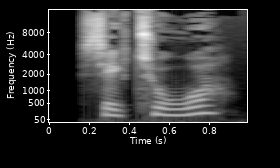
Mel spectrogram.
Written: sektor

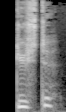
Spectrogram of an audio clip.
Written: dyste

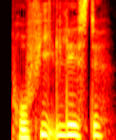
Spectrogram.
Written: profilliste

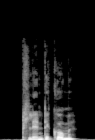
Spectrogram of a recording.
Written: plantekumme

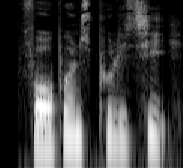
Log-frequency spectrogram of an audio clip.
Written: forbundspoliti

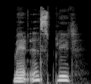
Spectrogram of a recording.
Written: mandelsplit

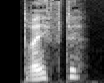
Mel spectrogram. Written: drifte

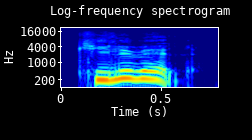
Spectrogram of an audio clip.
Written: kildevæld

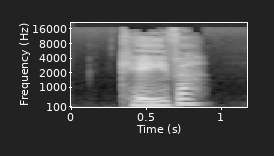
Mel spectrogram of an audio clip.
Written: cava

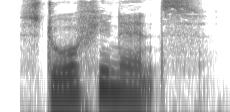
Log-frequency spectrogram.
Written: storfinans

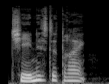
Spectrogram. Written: tjenestedreng

